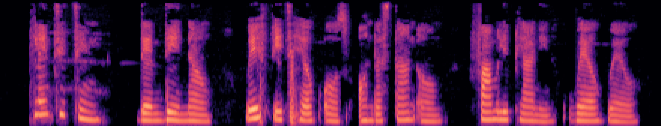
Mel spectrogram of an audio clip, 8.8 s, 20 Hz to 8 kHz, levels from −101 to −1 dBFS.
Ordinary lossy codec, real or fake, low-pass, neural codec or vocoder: MP3, 32 kbps; real; 7.2 kHz; none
